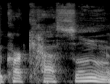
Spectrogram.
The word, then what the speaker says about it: Carcassonne: Also, Carcassonne.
